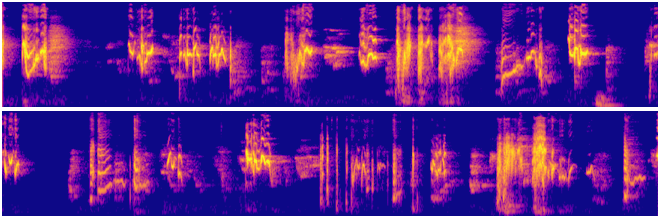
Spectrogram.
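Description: A budgerigar chatters in quick, scratchy chirps and warbles, high-pitched and almost without pause.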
